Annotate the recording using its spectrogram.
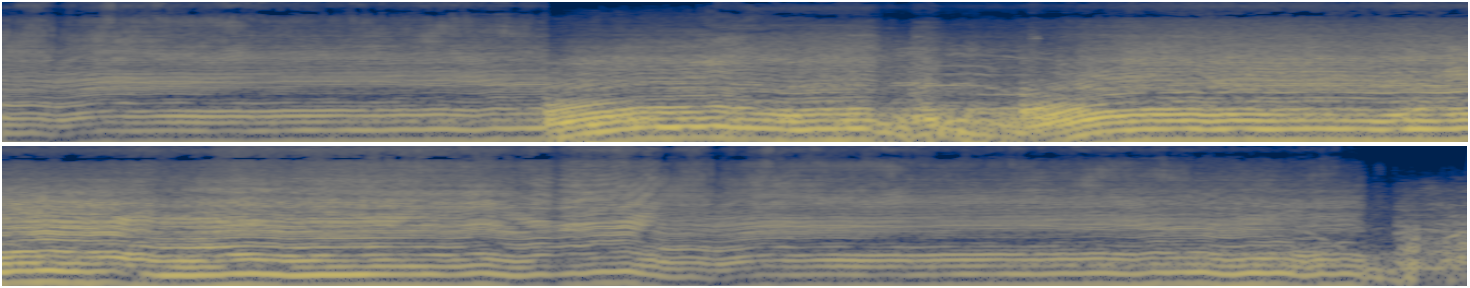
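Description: Mud splashes and sprays under a quad bike.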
